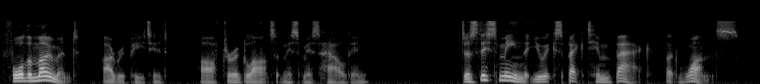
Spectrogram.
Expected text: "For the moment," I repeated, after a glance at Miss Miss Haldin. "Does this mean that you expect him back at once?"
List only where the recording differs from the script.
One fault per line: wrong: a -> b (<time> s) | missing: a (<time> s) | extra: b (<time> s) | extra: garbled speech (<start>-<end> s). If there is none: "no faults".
no faults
